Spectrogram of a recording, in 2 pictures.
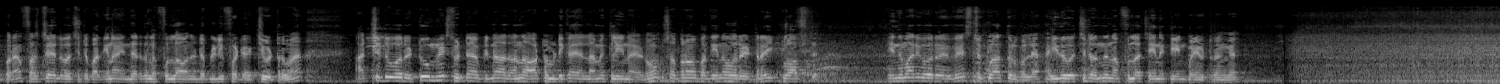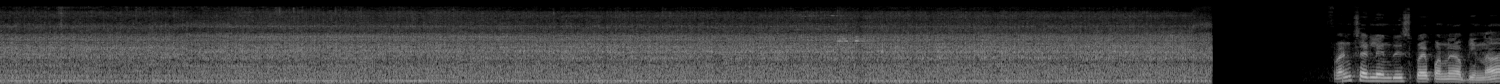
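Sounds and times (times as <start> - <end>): machine humming and hissing: 12.8 - 27.1.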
